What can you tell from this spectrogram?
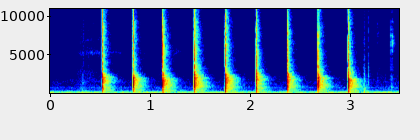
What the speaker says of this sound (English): The slow, solitary clap.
